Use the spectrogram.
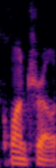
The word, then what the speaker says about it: Cointreau: It's Cointreau. It's French. AU.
